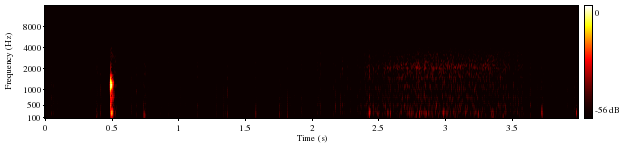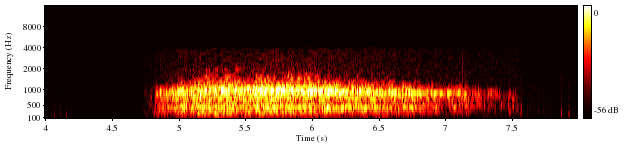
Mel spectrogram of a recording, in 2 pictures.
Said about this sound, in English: And with the exhale, release the energy. You can blow it out your mouth, visualize it as energy going out your mouth, drifting off into the horizon.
